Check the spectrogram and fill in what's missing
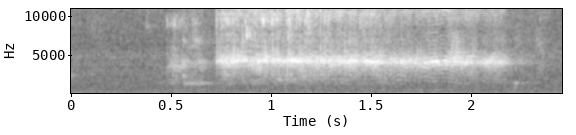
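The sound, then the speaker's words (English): A wine aerator lets out a steady, high-pitched whistling hiss with a faint gurgle as a California wine pours through, lasting about a second and a half before cutting off. No one speaks. “It's also a hilarious noise that it makes.”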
